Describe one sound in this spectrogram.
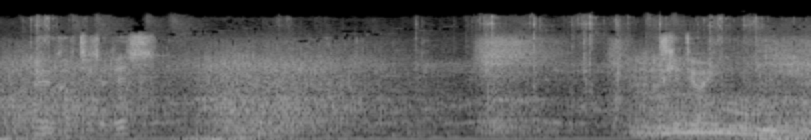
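Swords swing and clash with metallic hits.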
